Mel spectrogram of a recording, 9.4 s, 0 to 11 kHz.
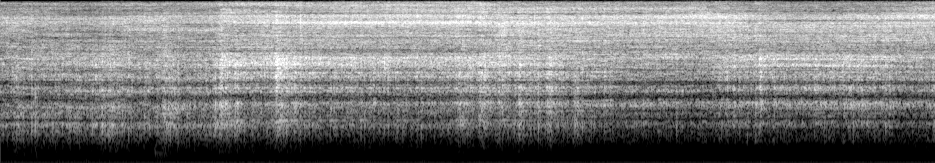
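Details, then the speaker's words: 2013 Mitsubishi Fuso FG; 3D-printed venturi eductor on about 20 PSI air sucking excess oil from the cylinders, injectors out; steady airy hiss with slight gurgle, like dentist suction; sucking properly. "So, it's definitely creating suction here, which should work. Let's see what happens if we stick it in. Kind [Music] of sounds like suction in a dentist's office."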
